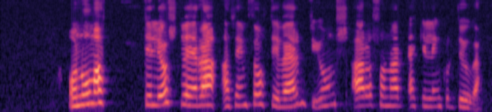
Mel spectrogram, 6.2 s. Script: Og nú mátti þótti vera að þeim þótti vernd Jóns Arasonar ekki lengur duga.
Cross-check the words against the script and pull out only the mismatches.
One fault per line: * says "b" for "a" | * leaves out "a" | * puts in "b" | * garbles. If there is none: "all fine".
* says "ljóst" for "þótti"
